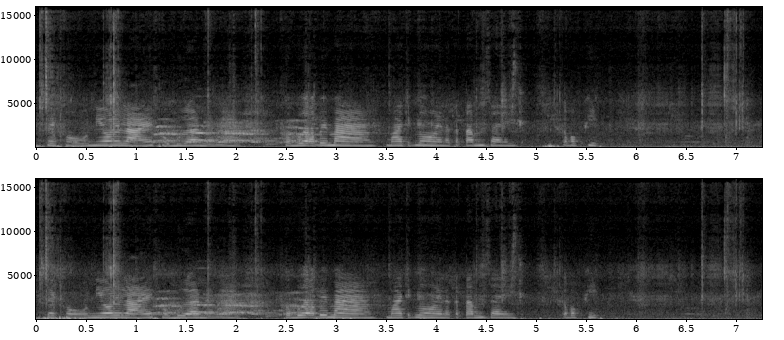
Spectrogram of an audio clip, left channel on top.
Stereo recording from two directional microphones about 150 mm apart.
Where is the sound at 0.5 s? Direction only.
15° right (ahead or behind).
